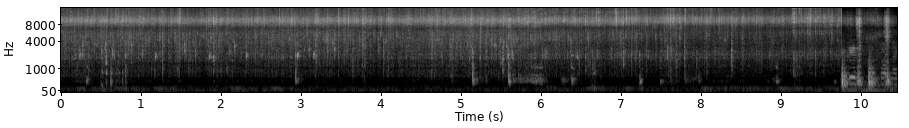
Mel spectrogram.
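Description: Tengra fish frying in hot oil, a steady, busy sizzle with crackling spatters throughout and a brief clatter of utensils near the end.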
